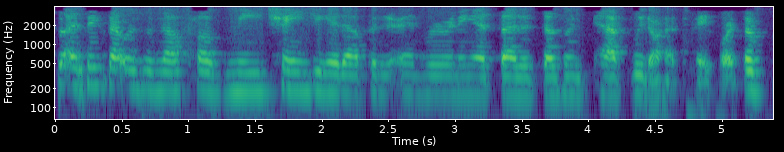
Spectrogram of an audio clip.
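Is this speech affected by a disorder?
No.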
